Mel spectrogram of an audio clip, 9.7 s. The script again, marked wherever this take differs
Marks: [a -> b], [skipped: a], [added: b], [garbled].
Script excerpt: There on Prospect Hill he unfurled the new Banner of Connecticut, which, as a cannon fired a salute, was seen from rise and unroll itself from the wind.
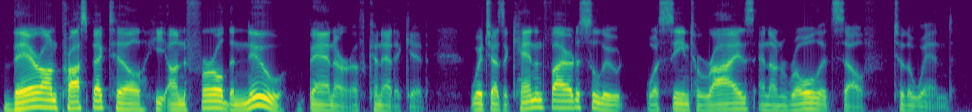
There on Prospect Hill he unfurled the new Banner of Connecticut, which, as a cannon fired a salute, was seen [from -> to] rise and unroll itself [from -> to] the wind.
